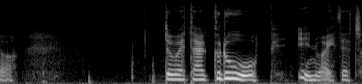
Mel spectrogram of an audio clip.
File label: "grwwp", Welsh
